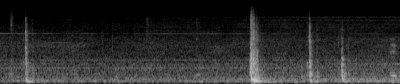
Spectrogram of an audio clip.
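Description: A car door clicks open, then about two and a half seconds in it shuts with a solid thud, followed by two lighter knocks as someone settles into the seat.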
